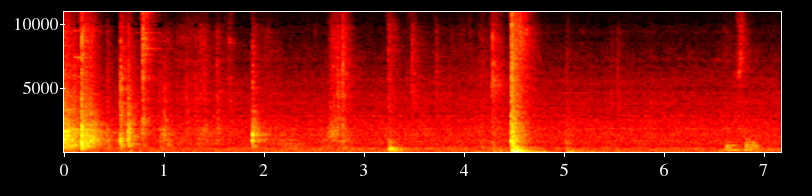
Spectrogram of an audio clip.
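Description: Metal cutlery rattling and clinking as a fork is pulled from a kitchen drawer, several sharp clatters and a loud knock close by, with a drawer or cupboard sliding, then quieter handling.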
